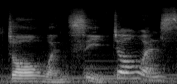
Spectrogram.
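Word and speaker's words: 中文系: Nah, kemudian kalau jurusan Mandarin kita bacanya itu zhongwenxi. Sekali lagi zhongwenxi.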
